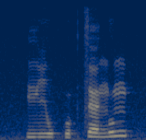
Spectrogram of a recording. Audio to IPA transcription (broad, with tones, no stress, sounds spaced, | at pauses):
j iː˨ w kʷ ɐ˨˥ k̚ t͡s ɛː˧ ŋ ʊ˥ ŋ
